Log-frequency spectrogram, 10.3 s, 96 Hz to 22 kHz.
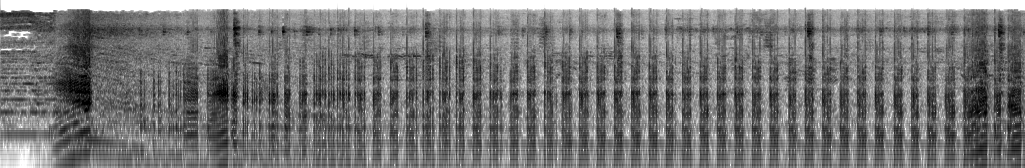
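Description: Mazda RX-7 FD rotary engine starting up with a rev, blipped again about two seconds in, then settling into a fast, pulsing idle.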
